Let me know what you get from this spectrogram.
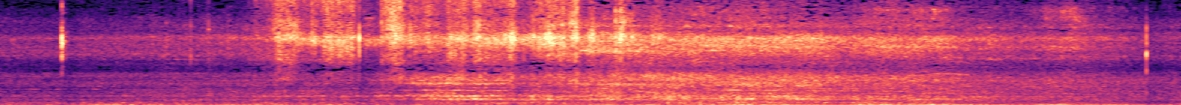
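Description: Czech Railways (ČD) electric multiple unit passing close by: rumble and rushing wheel-on-rail noise building up, loudest in the middle, then easing off as it runs away.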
